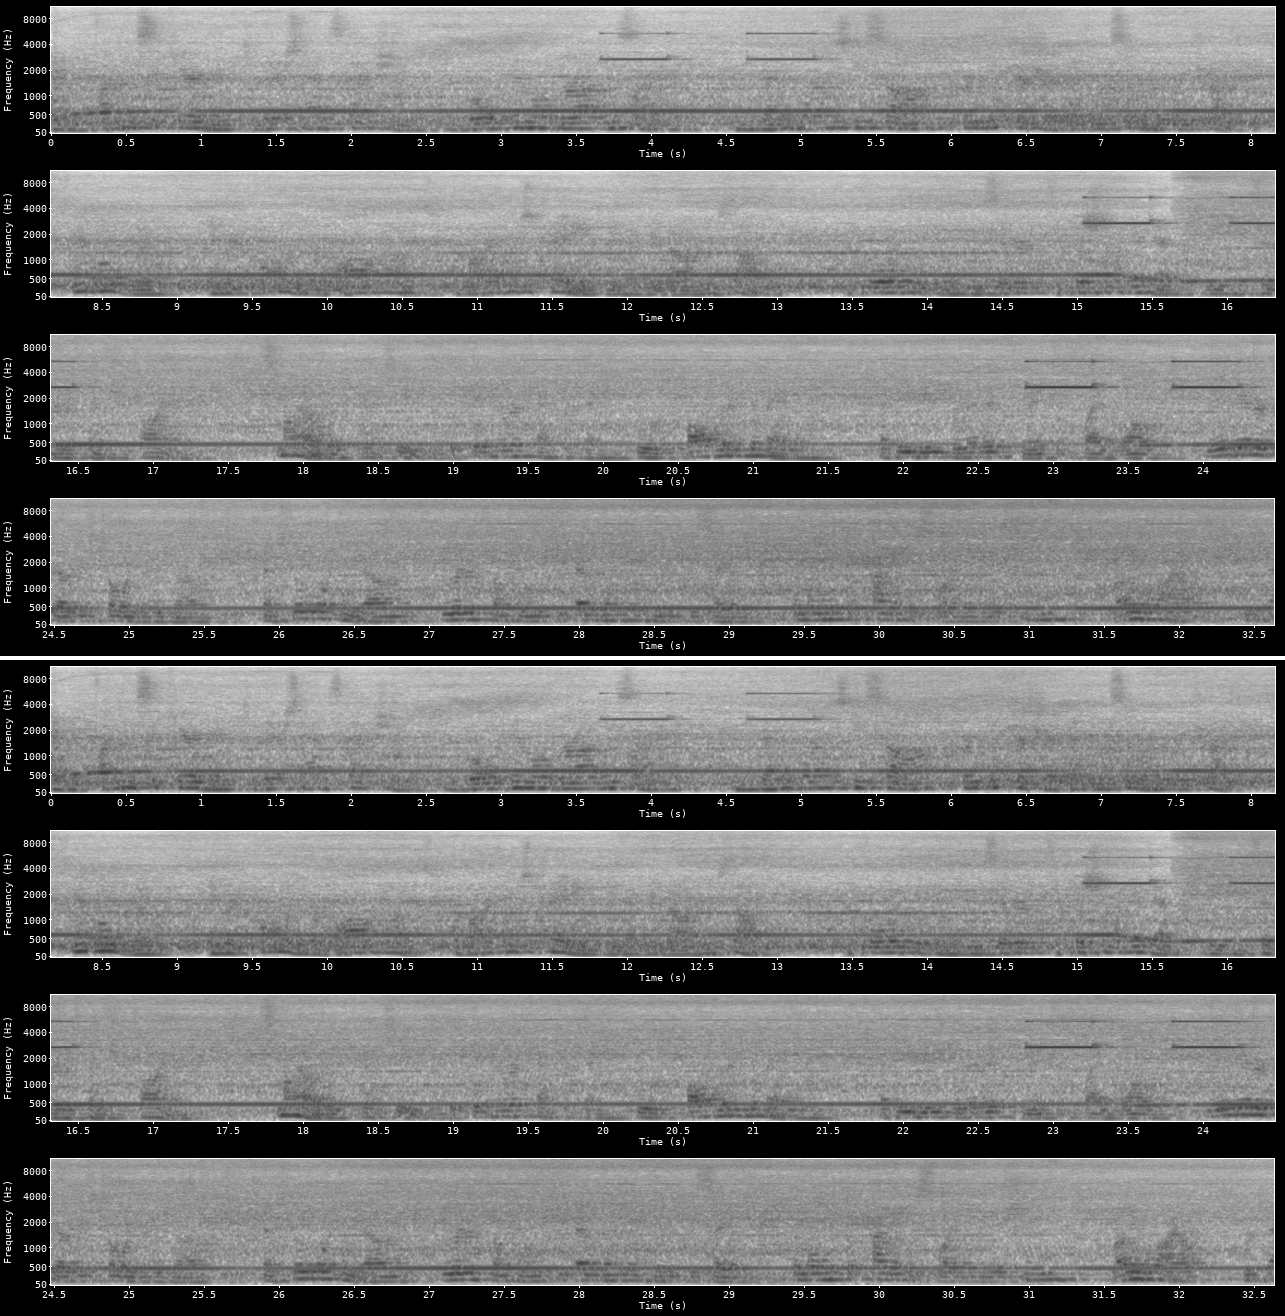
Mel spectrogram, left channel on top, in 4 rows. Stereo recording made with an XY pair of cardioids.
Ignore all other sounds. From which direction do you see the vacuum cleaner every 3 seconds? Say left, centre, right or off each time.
right, right, right, right, right, right, right, right, right, centre, left.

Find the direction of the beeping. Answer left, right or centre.
centre.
